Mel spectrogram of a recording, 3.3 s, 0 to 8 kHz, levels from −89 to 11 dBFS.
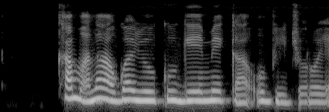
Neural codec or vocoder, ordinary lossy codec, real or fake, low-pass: none; none; real; 7.2 kHz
